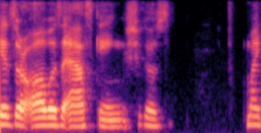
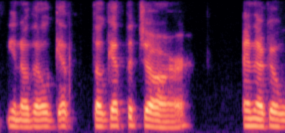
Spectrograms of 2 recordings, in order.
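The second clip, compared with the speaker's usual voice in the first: ordinary delivery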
